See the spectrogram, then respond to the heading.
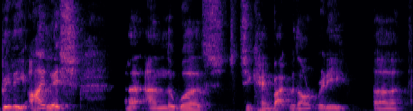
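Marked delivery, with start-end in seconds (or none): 0.0-0.8 higher, louder name drop; retold excited reveal. Dad retells telling his daughter who duetted, excited reveal. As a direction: re-enact announcing astonishing news.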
